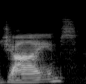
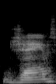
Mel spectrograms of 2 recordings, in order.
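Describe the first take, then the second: First: The vowel is shifted in a Southern way. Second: The vowel is a standard 'ay' sound.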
